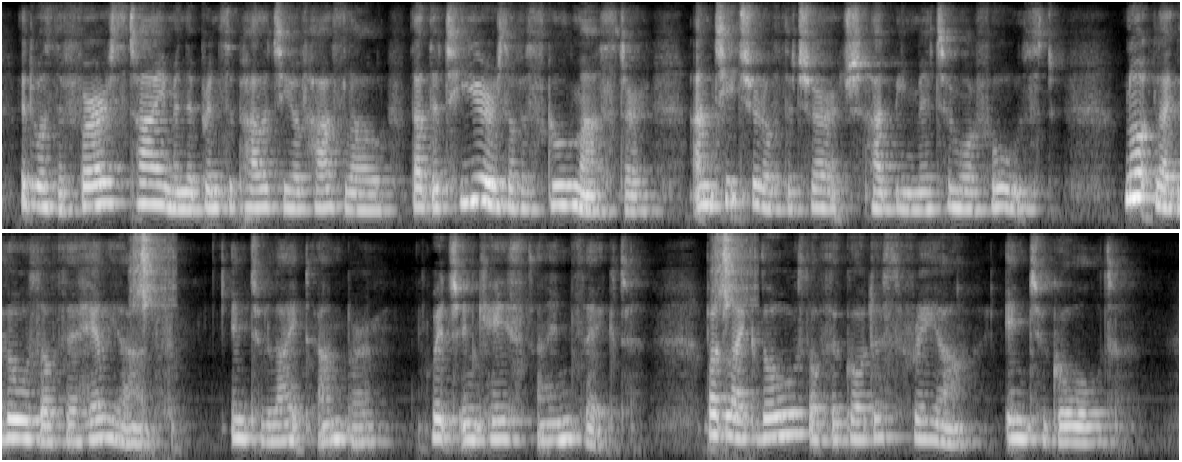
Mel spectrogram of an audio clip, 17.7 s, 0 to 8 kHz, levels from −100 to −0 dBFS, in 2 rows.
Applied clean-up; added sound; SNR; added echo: none; Rattle (instrument); 6 dB; reverberation time 0.3 s.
